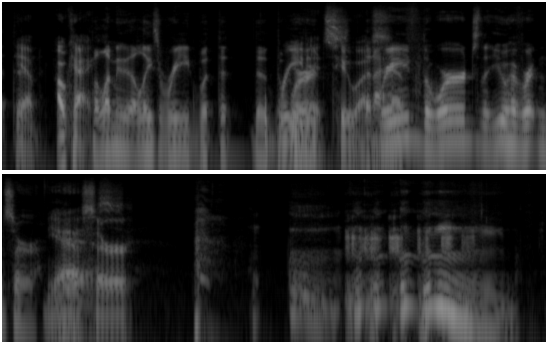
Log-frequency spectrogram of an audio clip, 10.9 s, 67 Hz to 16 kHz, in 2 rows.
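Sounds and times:
speech: 0.0 - 6.8, 7.4 - 7.6, 9.2 - 10.5
person clearing throat: 8.3 - 10.6.

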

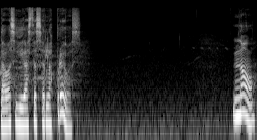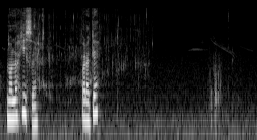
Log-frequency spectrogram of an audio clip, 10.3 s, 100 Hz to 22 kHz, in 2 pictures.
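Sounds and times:
speech: 0.0 - 1.7, 4.7 - 6.2, 6.8 - 7.2
water trickling and splashing into a glass: 5.6 - 8.3.

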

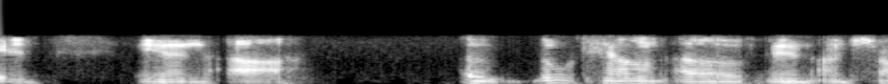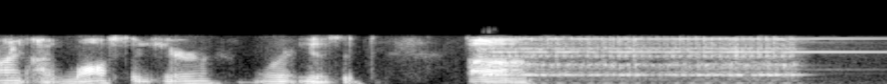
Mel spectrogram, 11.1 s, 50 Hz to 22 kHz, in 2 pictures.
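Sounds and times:
speech: 0.0 - 0.2, 0.9 - 1.9, 2.9 - 9.1
telephone ringing with a bell-like trill: 8.5 - 11.0.

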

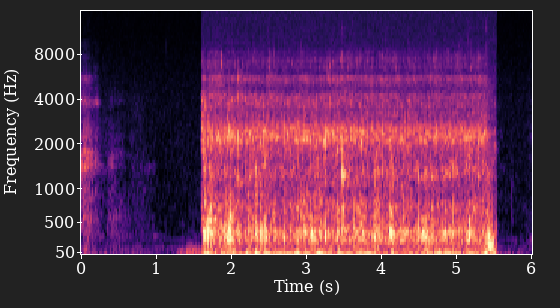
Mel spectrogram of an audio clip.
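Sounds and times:
older water pipe percolator bubbling: 1.6 - 5.6.

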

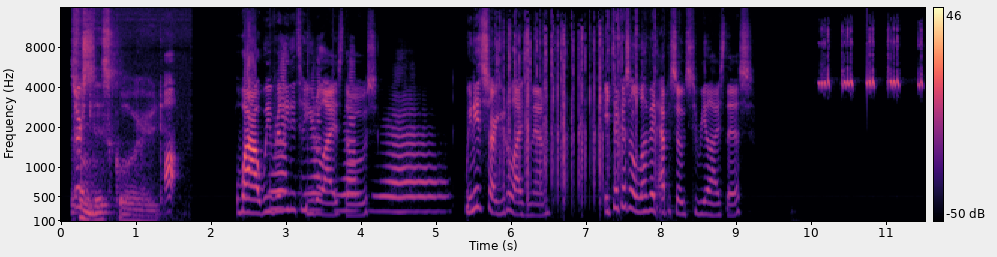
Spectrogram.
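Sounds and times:
speech: 0.2 - 1.7, 2.4 - 9.3
cricket chirping sound effect: 10.1 - 11.5.

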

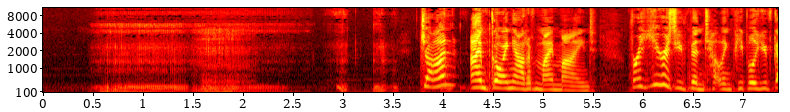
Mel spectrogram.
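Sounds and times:
man snoring loudly in bed: 0.4 - 3.6
speech: 3.4 - 7.3.

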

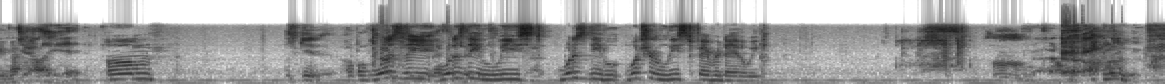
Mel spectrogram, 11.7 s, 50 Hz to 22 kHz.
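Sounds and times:
speech: 0.0 - 1.7, 2.8 - 7.8, 10.0 - 11.6
steady low hum: 0.0 - 11.6
person burping: 10.0 - 11.4.

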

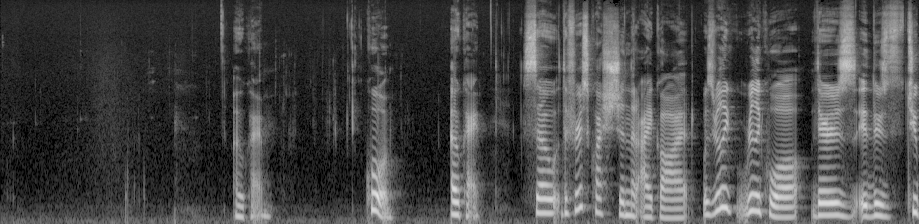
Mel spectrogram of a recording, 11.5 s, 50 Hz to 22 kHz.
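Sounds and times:
person sipping coffee: 0.1 - 5.2
small swallowing noises: 0.1 - 6.6
soft wet mouth clicks: 1.0 - 5.1
speech: 2.9 - 3.5, 4.6 - 5.0, 5.6 - 11.4.

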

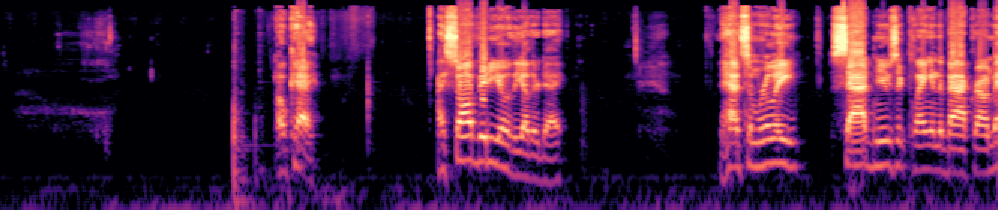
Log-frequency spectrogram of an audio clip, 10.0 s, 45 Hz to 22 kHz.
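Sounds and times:
steady low hum: 0.0 - 9.9
person slurping a drink: 0.4 - 1.3
speech: 2.8 - 3.2, 4.4 - 5.7, 7.2 - 9.9.

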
